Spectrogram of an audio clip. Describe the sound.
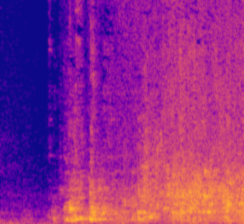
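A household toilet flushing. After a brief quiet start, a loud rushing surge of water sets in and keeps roaring steadily to the end.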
